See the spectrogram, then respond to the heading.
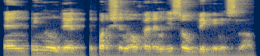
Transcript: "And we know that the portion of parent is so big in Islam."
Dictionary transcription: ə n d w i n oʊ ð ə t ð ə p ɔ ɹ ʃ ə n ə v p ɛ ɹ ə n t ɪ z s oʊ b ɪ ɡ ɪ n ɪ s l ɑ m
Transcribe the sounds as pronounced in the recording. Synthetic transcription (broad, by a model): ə n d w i n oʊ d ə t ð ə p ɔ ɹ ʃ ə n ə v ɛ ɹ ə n ɪ s oʊ b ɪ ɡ ɪ n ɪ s l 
